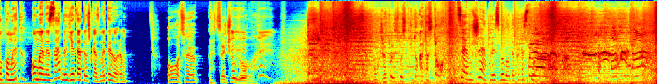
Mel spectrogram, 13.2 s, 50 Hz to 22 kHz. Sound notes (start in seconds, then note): 4.6 chuckles; 10.6 screams; 10.6 laughs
